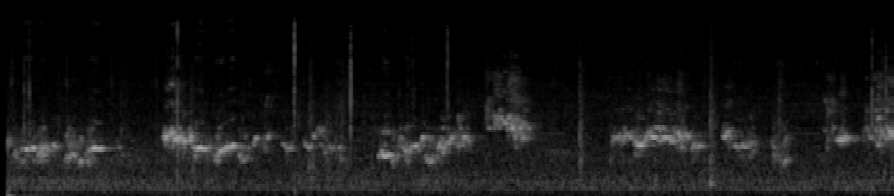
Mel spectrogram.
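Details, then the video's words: Young leucistic brown-and-white Australian magpie perched on a railing, singing a varied warbling song of mid-pitched fluting and gurgling phrases, some rising higher, broken by short pauses. "Australian brown/white magpie singing"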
